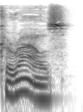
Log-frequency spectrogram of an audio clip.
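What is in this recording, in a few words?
"carouse", British English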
